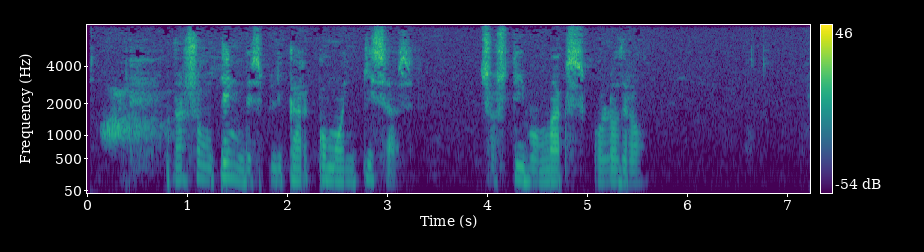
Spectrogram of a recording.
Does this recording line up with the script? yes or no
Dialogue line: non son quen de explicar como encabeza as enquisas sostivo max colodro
no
